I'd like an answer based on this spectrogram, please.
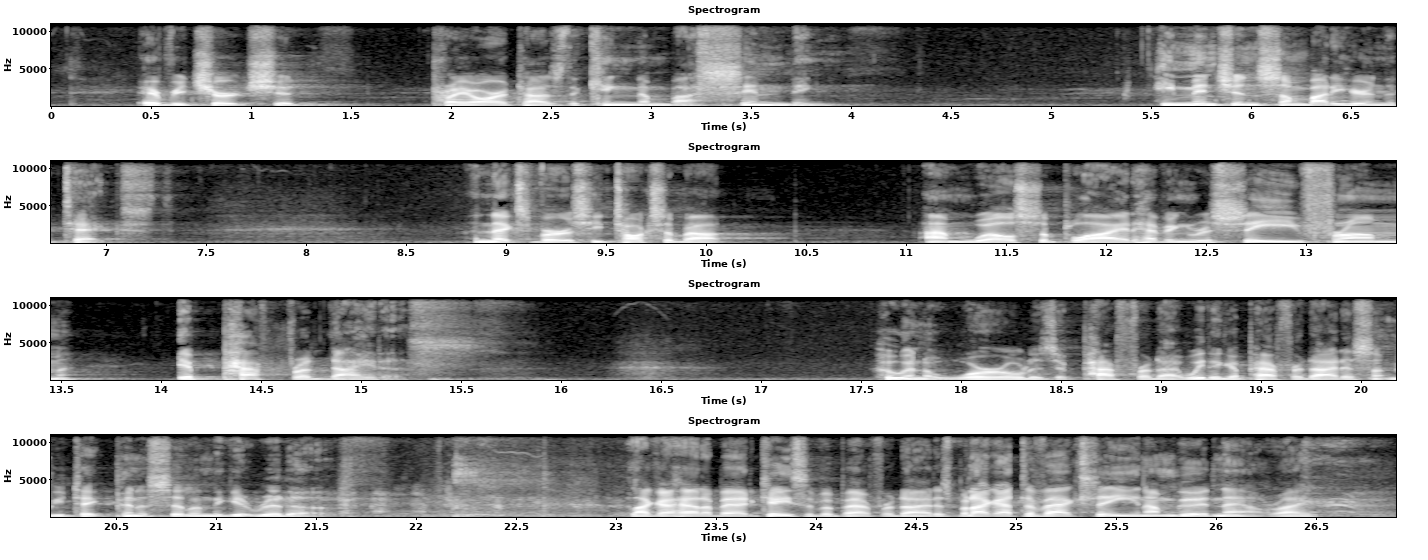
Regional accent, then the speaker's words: Alabama, United States; moved away as an adult; I was from Alabama, never been west of the Mississippi River, 28 years old, never planted a church in my life.

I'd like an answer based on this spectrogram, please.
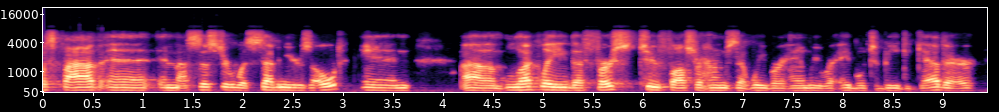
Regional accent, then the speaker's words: Portsmouth, Virginia, United States; born there; I was born in Portsmouth, Virginia, and I was born in a normal family.

